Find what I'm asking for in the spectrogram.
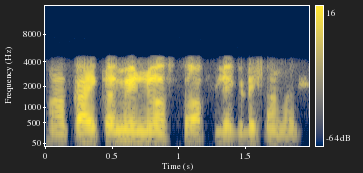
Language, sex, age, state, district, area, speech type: Marathi, male, 18-30, Maharashtra, Sangli, urban, conversation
